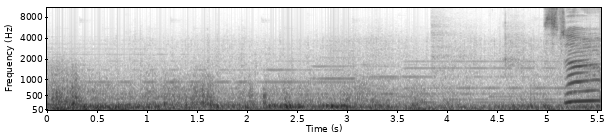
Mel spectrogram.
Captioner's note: sound of thunder and rain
